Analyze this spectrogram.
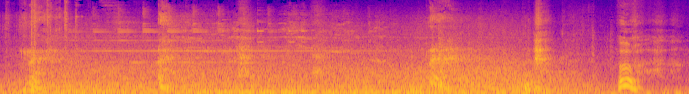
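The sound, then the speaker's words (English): Inside a moving passenger train carriage at night, near dinner time: a steady, loud rumble of wheels on track, punctuated by irregular clunks and rattles, with a short vocal sound near the end. “We should make our way to the dining car soon.”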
